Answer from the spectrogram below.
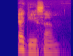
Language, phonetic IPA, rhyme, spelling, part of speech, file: Hungarian, [ˈɛɡeːsɛn], -ɛn, egészen, adverb / adjective / noun, Hu-egészen.ogg
- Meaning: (adverb) entirely, quite, altogether; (adjective) superessive singular of egész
